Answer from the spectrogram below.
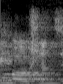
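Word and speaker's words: Moceans: you can find us on our website at Motions. Now I say Motions. It's spelled funny. It is Oceans with an M in front of it.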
